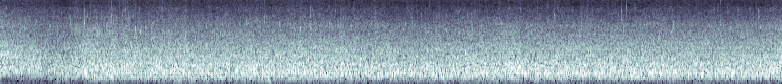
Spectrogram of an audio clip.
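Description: Floodwater rushes and churns steadily.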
